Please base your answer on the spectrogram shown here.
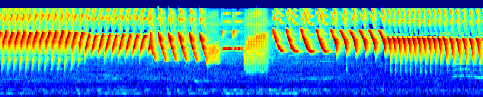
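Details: Long, loud canary song meant as a lure for young canaries, with extended rolls: rapid pulsed trills, bursts of fast downslurred notes, a brief buzzy break midway, then another sustained quick trill.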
